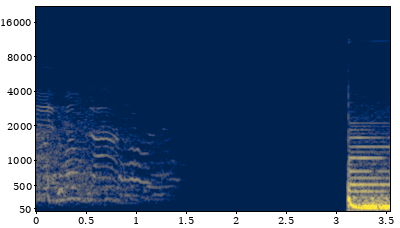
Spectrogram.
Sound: panellists murmuring; gentle music ends

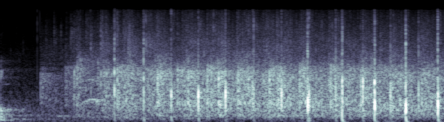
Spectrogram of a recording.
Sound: audience applauds

